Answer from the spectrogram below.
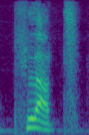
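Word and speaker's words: Pfaadt: Y en este mismo encuentro el abridor del equipo de Arizona, Platt, se llama, así se pronuncia, P-L-P-F-A-A-D-T, es el apellido.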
